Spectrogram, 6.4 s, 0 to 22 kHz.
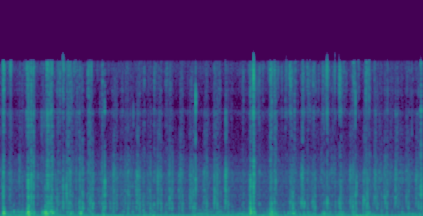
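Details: Two guinea pigs feeding on grass, recorded via a ZYLIA ZM-1 array; quick repeated crunchy bites, roughly two to three per second, irregular, with a few louder snaps over low background hum.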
